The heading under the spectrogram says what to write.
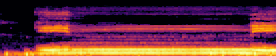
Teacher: اس نون مشدد کے ساتھ یا مدہ ہے، اس کو ایک الف کے برابر کھینچ کے بھی پڑھنا ہے اور غنہ بھی کرنا ہے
